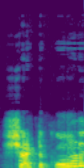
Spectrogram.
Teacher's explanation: षटकोण जब बोल रहे हैं तो षटकोण में मूर्धा को छुएगी तो मूर्धन्य हो जाता है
